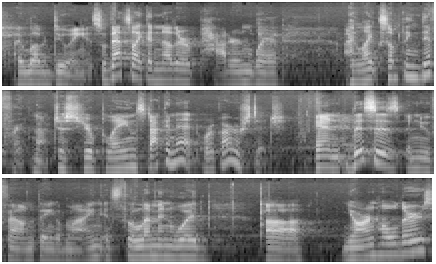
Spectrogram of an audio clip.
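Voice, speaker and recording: A woman's very deep, low voice at a moderate pace, lively in intonation, against noticeable background noise. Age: 50s. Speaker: knitting vlogger. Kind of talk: casual talk to camera.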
